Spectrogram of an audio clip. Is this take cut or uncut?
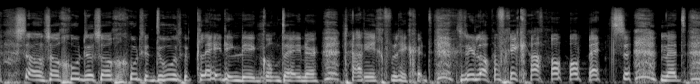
cut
